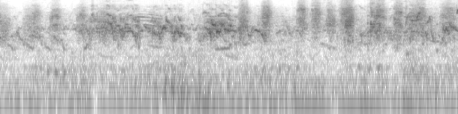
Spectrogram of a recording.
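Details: Budgerigars chirping in a dense, continuous chatter of high, scratchy warbles and short tweets, several birds overlapping with a faint low hum beneath.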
